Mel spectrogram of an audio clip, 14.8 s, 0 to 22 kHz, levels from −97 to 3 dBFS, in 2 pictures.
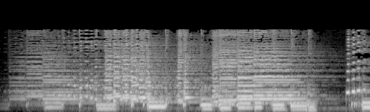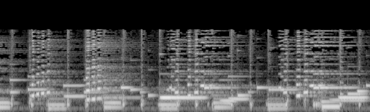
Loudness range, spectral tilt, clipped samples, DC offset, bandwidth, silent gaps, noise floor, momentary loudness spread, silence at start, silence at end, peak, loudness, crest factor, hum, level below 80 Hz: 3 LU; -4.5 dB/octave; under 0.1%; under 0.1%; 8.8 kHz; none; -45 dBFS; 11 LU; 0.25 s; 0 s; 0 dBFS; -16 LUFS; 16 dB; none; -40 dBFS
